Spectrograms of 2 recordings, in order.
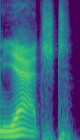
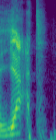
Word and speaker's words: yacht: that's right I mean at least you're not saying yatched I'll give you that go again it's a yacht do you know how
